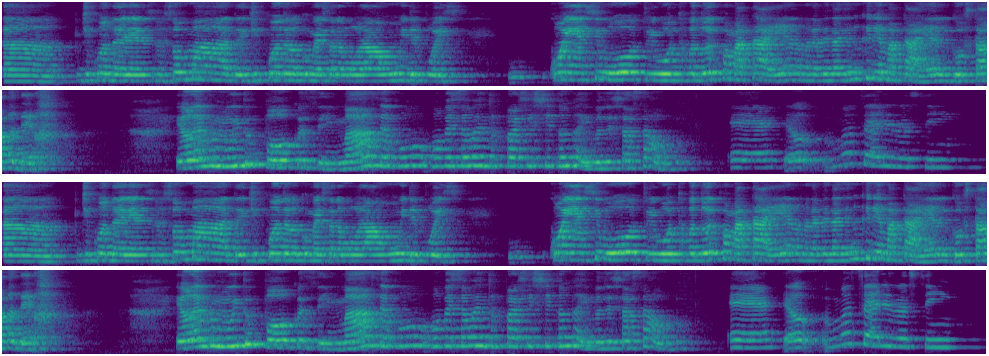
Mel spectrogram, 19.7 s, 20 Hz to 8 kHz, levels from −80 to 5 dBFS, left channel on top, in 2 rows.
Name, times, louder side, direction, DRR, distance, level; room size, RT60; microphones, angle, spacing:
voice 1, 0.0-4.5 5.1-10.5 11.1-16.5, equal, 15° right, -1 dB, 0.6 m, -25 dB
voice 2, 17.1-19.3, right 6 dB, 65° right, 9 dB, 0.3 m, -33 dB
4.0 x 2.2 x 3.8 m, 0.73 s
head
